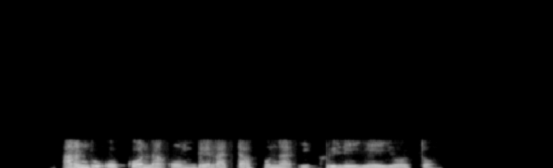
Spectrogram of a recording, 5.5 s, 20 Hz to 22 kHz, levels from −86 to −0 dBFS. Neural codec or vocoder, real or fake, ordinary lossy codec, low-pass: codec, 16 kHz, 8 kbps, FreqCodec, smaller model; fake; AAC, 32 kbps; 3.6 kHz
